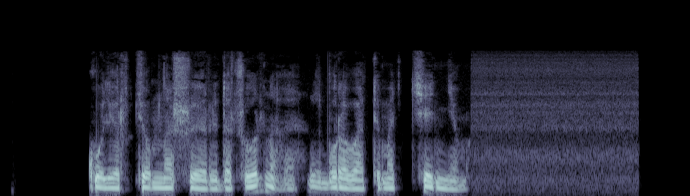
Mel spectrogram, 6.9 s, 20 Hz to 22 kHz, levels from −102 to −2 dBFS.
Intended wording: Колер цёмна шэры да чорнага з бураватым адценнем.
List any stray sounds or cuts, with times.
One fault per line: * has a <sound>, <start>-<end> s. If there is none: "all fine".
all fine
